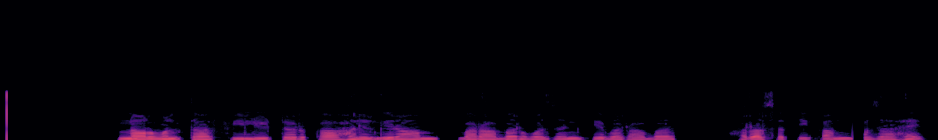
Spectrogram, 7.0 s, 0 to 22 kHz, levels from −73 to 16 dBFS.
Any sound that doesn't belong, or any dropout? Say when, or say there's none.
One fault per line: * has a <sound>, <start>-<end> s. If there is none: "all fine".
* has a dropout, 6.4-6.5 s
